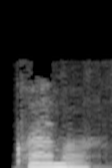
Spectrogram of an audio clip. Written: crammer

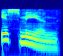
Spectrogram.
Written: isthmian

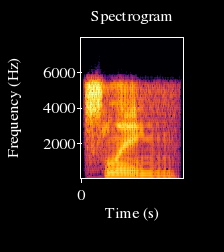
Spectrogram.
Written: sling

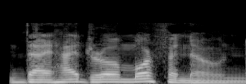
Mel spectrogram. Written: dihydromorphinone

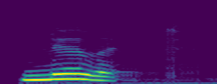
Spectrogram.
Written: millett

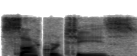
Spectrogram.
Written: Socrates

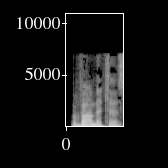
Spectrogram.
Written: vomitous

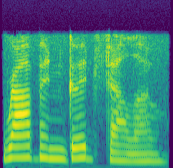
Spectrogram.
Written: Robin Goodfellow

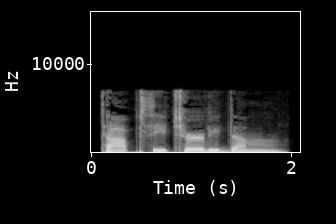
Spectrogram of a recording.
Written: topsy turvydom

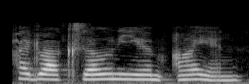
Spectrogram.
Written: hydroxonium ion

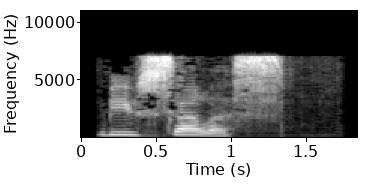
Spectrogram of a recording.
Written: bucellas

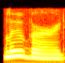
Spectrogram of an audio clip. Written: bluebird

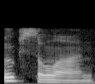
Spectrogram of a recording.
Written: upsilon

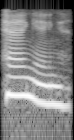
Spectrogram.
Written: hanging

